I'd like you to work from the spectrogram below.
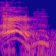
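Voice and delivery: high loud sudden ah; startled scream. Real, not acted. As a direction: yelp in surprise. Startled by a bass.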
